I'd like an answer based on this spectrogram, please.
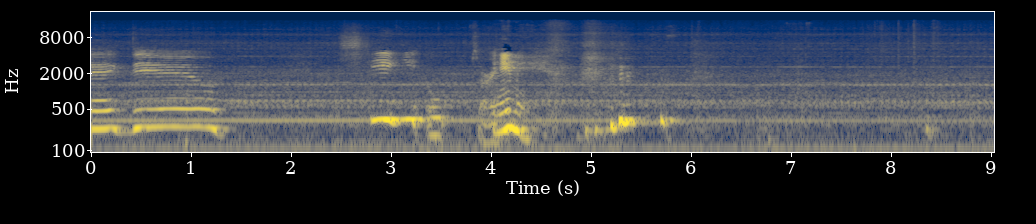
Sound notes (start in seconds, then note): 4.9 giggles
